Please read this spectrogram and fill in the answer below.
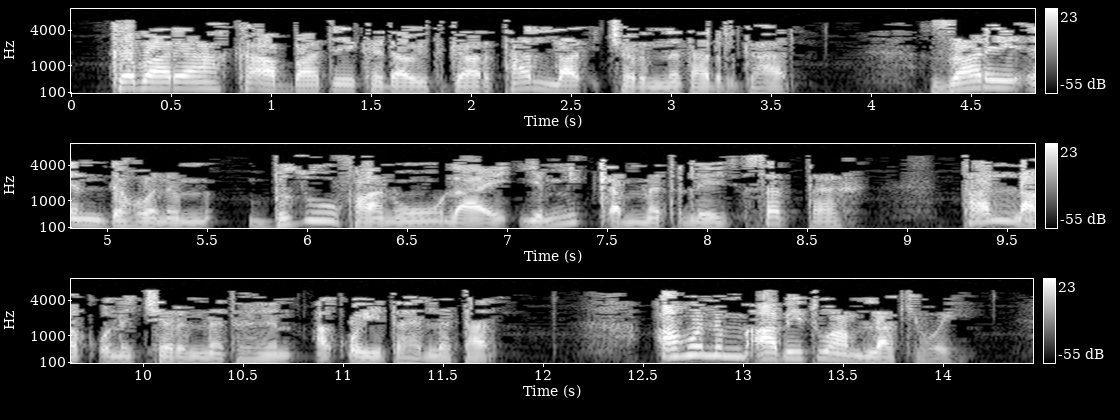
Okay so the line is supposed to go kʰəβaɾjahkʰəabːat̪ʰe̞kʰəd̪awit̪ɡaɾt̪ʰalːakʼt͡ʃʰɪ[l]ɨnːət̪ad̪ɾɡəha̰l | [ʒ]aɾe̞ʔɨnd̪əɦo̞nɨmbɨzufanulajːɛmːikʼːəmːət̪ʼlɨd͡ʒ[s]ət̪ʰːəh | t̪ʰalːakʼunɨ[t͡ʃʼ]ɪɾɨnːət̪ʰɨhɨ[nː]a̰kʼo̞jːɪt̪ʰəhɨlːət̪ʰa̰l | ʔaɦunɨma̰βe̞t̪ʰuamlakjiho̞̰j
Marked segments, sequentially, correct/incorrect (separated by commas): incorrect, incorrect, correct, incorrect, incorrect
